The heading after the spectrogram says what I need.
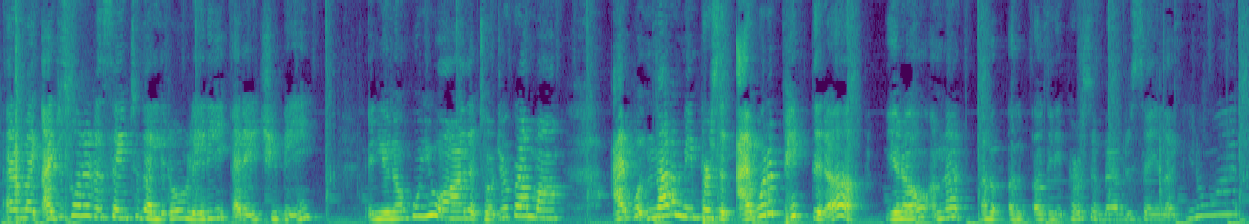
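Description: Chatty high-voiced woman. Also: a little fast, soft background music. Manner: animated, rambling, laughs often. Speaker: podcast co-host. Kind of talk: casual chat, storytelling.

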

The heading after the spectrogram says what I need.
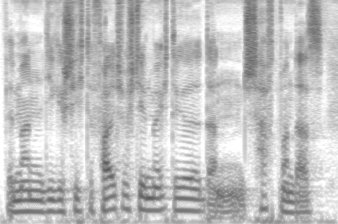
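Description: Gravelly, low-voiced male storyteller. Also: level tone, moderate pace. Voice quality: gravelly, dark voice. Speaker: podcast host. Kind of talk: reading his own story, then casual chat.

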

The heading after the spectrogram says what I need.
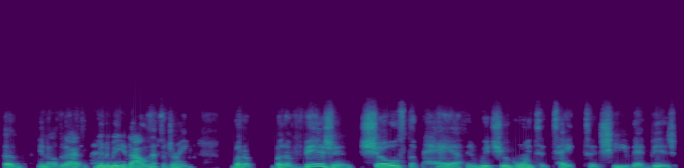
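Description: In a laid-back podcast conversation, a woman in her fifties who works as a life coach speaks with earnest encouragement, repeating phrases to drive points home. Her voice is on the low side and warm, though the recording cuts off the highs.

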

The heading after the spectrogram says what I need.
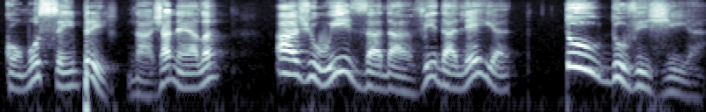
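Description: Brief: male narrator, lilting and unhurried, ironic. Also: mid-range voice, huge pitch swings, fairly bright tone. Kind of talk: scripted narration.

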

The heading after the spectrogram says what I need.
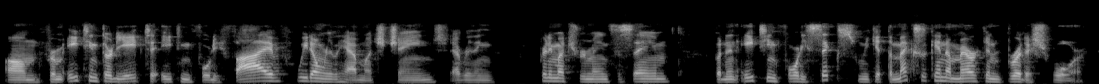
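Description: Man presenter, very bright and forceful tone, dry close sound, laid-back explainer with ums. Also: mid-range voice, normal speed, no room sound, dull audio. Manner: walks through dates step by step, frequent ums. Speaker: presenter of an alternate history timeline. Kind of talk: casual explanatory podcast talk.

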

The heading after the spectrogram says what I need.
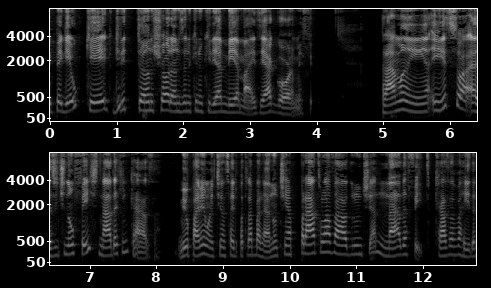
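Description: A man telling a childhood story in a lively, chatty way, calling his listeners darling and my son. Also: sits high. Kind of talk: casual storytelling.

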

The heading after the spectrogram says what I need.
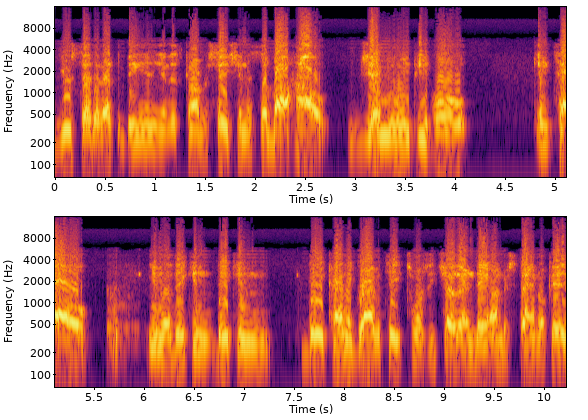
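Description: A man's voice: lowish voice, no room sound, low-quality recording. A man hosting a podcast in casual chat, telling stories and acting out the people he quotes, swearing freely. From Puerto Rican and Dominican heritage. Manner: animated storyteller, acts out quotes, swears freely. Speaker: podcast host. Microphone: remote call.

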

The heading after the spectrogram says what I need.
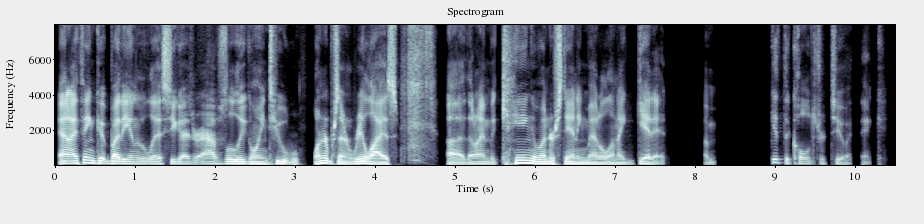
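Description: A man's voice: fairly low pitch, a little fast, dry recording, studio quality. A man hosting a podcast, talking in a sarcastic, mock-boastful monologue that rambles with hesitant fillers, sitting at a computer. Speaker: podcast host. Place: at a computer, screen-sharing.

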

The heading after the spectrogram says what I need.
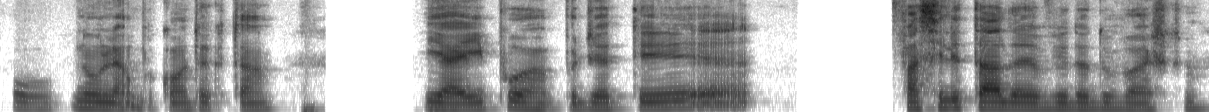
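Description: A man's voice: mid-range voice, level tone, normal speed, dark tone. A Brazilian man co-hosting a casual sports podcast, offhand and blunt with slang. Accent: Brazilian Portuguese. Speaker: podcast co-host.

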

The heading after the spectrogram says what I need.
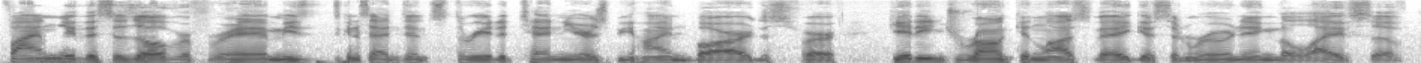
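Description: A man's voice: medium pitch, little pitch movement, normal speed, few pauses, clean tone. A man hosting a podcast in casual chat, blunt and swearing as he moves between segments. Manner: blunt, swearing, steers the talk. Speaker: podcast host.

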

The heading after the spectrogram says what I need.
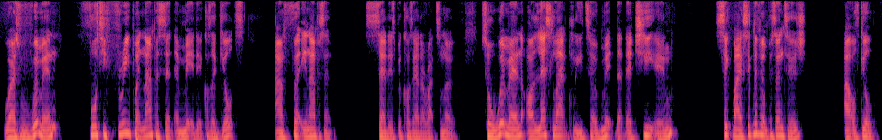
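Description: Husky, forceful young London man. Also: on the high side, expressive, fairly quick, no echo. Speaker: podcast co-host. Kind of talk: casual chat, reading out statistics.

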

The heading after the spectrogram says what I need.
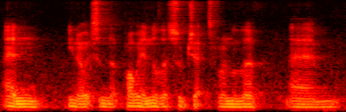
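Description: A man with a Manchester accent talking casually as a podcast host, often halting and rephrasing. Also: very deep voice, completely flat delivery, warm tone. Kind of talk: casual discussion of digital marketing. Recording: roomy echo, faint noise.

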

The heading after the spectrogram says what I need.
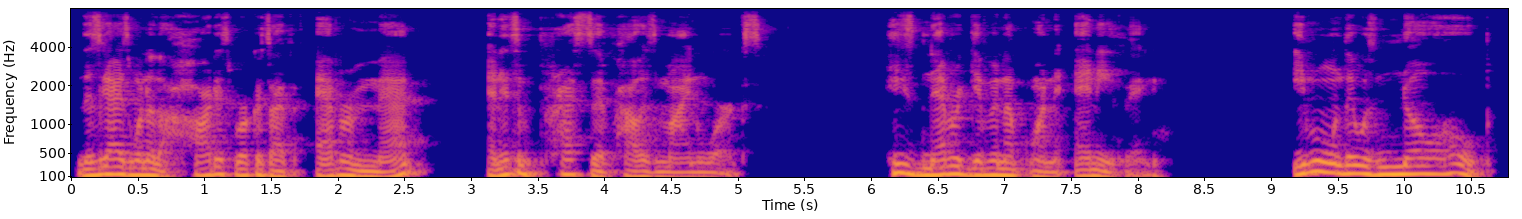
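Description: A man's voice: medium pitch, lively intonation, normal speed, warm tone. A man hosting a show, introducing a guest in an earnest, conversational way. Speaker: host. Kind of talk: casual spoken introduction. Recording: dull lo-fi recording.

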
